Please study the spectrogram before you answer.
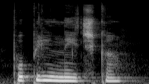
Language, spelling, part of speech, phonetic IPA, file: Ukrainian, попільничка, noun, [pɔpʲilʲˈnɪt͡ʃkɐ], Uk-попільничка.ogg
- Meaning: diminutive of попільни́ця (popilʹnýcja, “ashtray”)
